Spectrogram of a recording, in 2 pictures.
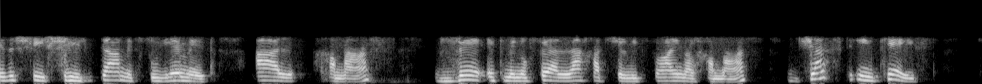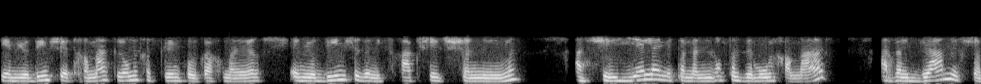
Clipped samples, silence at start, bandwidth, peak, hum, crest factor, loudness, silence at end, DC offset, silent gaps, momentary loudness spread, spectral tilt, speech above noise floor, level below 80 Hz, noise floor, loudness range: under 0.1%; 0 s; 3.8 kHz; 0 dBFS; none; 12 dB; -12 LUFS; 0 s; under 0.1%; none; 7 LU; -10 dB/octave; 46 dB; -52 dBFS; -58 dBFS; 3 LU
